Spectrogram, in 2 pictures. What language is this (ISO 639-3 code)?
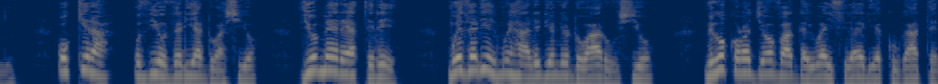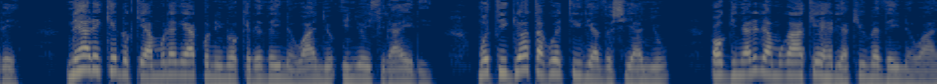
kik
